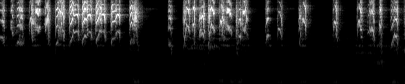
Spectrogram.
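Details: Morning lure song of the little spiderhunter (sogon), played to provoke other birds into singing: dense, rapid high chattering trills in long bursts with short gaps, with faint low thumps underneath.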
